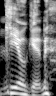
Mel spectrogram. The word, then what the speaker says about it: Keoghan: Keoghan.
